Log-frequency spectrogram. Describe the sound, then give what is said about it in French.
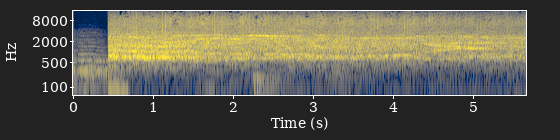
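An audience breaks into sustained applause for the readers of the month's short stories, starting abruptly and holding steady as a dense wash of many hands clapping at once, fairly loud, with no talking over it. “Qu'ils en soient chaleureusement remerciés et on les applaudit bien fort.”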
